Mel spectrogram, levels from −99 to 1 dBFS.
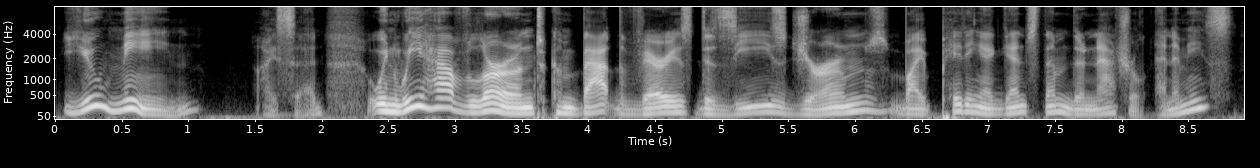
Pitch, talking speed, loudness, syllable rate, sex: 120 Hz, 140 wpm, -19 LUFS, 4.0 syllables/s, male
